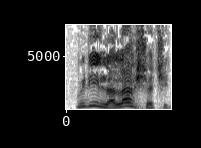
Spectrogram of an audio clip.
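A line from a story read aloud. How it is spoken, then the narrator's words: Calm. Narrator (Italian): disse Maeve in tono calmo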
